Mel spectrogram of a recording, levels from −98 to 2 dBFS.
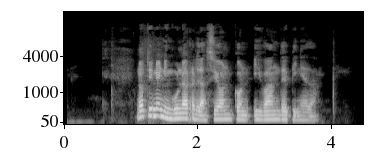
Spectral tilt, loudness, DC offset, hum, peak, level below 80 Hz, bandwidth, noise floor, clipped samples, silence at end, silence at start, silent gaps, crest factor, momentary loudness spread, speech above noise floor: -7 dB/octave; -22 LUFS; under 0.1%; none; -4 dBFS; -50 dBFS; 11 kHz; -57 dBFS; under 0.1%; 0.7 s; 1.1 s; none; 18 dB; 10 LU; 36 dB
